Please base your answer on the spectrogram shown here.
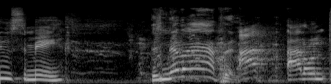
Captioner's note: spectators laughing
